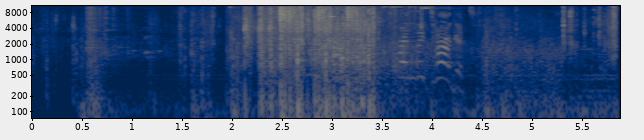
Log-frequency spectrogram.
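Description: Enemy gunfire in the Call of Duty Warzone video game, a burst of rapid shots building to a loud stretch in the middle, mixed with game effects and a commentator talking over it.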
